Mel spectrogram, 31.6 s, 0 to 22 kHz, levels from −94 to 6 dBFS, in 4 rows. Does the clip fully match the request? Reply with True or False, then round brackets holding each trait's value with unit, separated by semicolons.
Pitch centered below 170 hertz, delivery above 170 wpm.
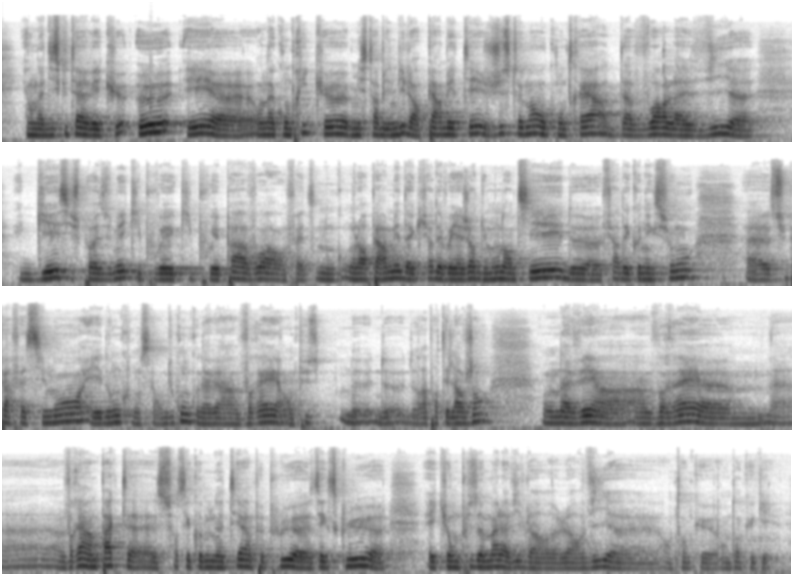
True (140 Hz; 200 wpm)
